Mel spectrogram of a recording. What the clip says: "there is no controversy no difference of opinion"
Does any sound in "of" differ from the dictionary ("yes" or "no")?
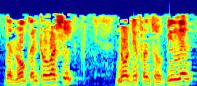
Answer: yes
